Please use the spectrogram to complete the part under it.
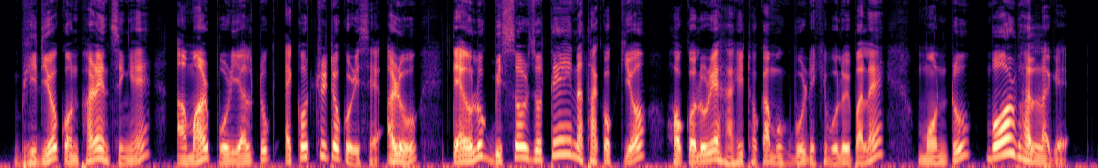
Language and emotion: Assamese, happy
